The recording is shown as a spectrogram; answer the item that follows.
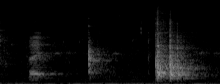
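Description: Hard plastic hunting calls being handled and set down on a wooden tabletop: a light click about a second in, then a louder clatter just before the end.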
